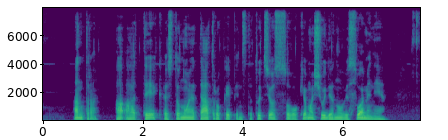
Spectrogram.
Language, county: Lithuanian, Marijampolė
